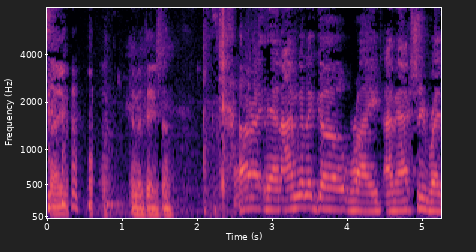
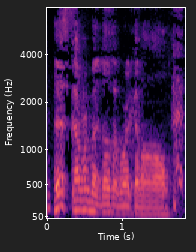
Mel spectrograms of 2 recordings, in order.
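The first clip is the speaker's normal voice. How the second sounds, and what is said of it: Imitates another person's voice. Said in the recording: “his impersonation ... That's actually pretty close ... That's my imitation of Matt doing Ed”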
